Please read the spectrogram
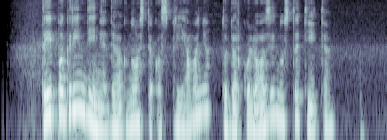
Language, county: Lithuanian, Vilnius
